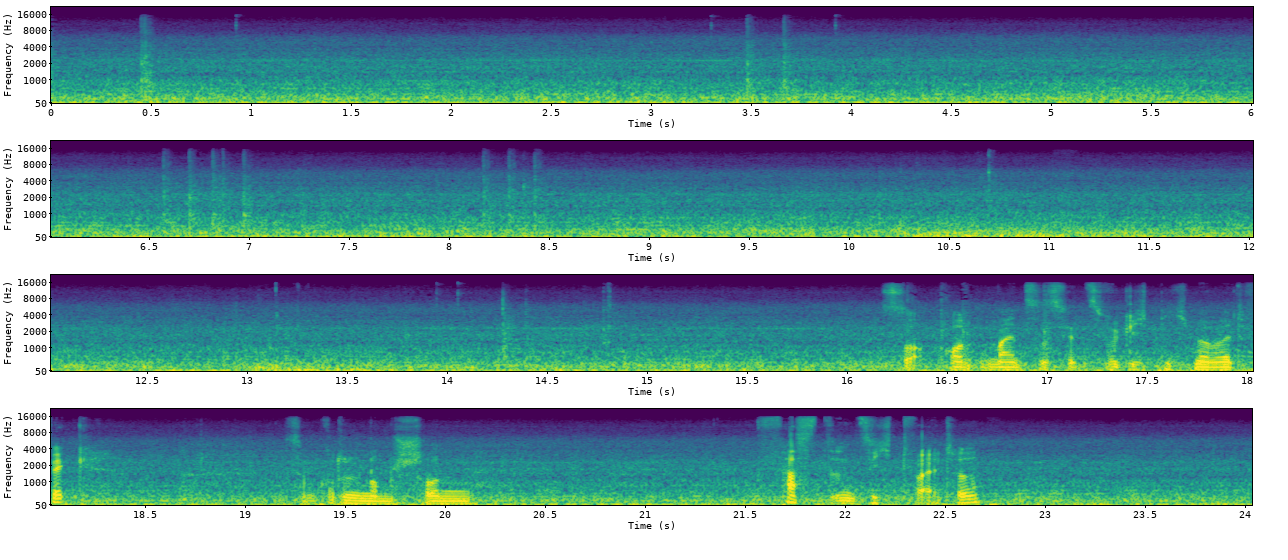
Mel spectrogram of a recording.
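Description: An electric train rumbles steadily as it rolls along the track.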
